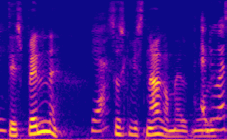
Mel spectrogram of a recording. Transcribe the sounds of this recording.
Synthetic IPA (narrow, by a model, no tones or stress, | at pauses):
d̥e̝æɐsb̥enənə | sɒ̽sɡ̥æʋisnɑ̈ɡ̥əɒ̽mæl̰d̥mo̝l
